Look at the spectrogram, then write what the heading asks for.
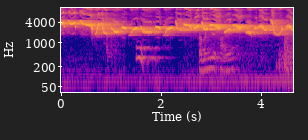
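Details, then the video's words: Pet Chinese hwamei singing loudly on leaving its box, a continuous stream of high looping whistles and chattering trills, with brief faint human sounds in the background. "Chim vừa ra khỏi hộc đã chơi như máy, chất giọng cực đỉnh | Họat Họa Mi"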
